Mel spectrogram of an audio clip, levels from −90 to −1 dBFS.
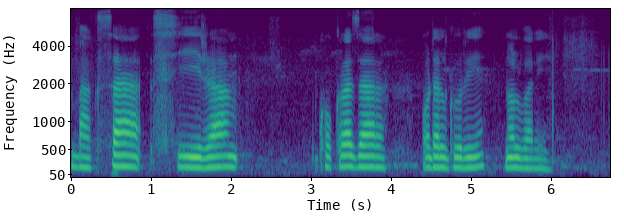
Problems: constant background noise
